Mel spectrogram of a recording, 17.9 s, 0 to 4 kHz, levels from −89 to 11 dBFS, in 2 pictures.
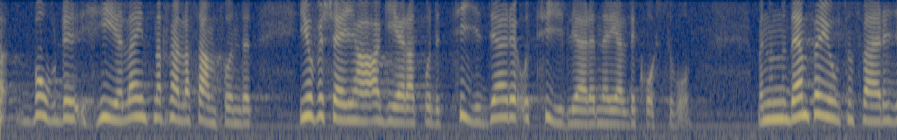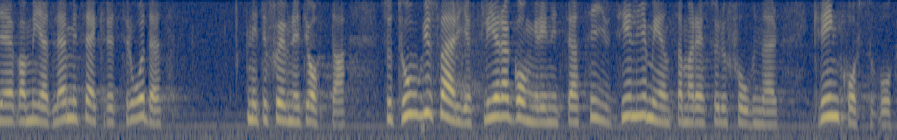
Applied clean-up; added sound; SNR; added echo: none; none; none; none.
